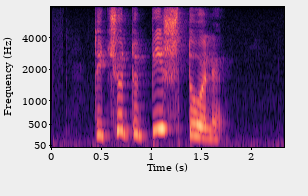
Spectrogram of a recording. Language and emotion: Russian, angry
